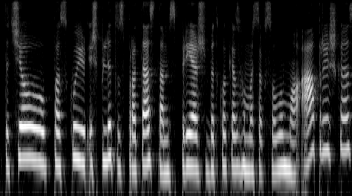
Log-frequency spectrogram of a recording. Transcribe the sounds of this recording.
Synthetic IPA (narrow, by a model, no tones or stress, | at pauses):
t̪ɐt͡ʃʲɛʊpɐskʊɪɪʃʲpʲlʲɪt̪ʊspɾoːt̪ʲæst̪ɐmspʲɾʲiɛʃbʲɛt̪koːkʲɛsɣoːmoːsʲɛksʊɐlˠʊmo̰ːʔɑːpɾɐɪʃkɐs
